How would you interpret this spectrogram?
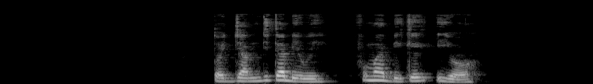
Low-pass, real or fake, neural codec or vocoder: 10.8 kHz; real; none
